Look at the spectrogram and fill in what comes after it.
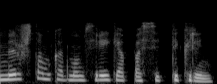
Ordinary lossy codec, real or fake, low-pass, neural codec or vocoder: Opus, 16 kbps; fake; 7.2 kHz; vocoder, 24 kHz, 100 mel bands, Vocos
